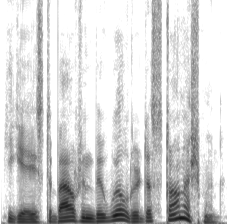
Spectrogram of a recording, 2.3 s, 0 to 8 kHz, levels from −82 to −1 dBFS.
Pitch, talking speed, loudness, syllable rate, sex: 120 Hz, 160 wpm, -16 LUFS, 6.1 syllables/s, male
